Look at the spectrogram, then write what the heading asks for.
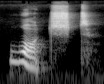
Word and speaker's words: watched: In the past, it is pronounced watched. Watched. And the ed is pronounced to.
